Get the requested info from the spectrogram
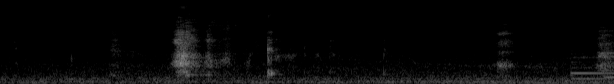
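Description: A woman's distressed breathing: one sharp gasp about two seconds in, with a few shorter, softer breaths around it.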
